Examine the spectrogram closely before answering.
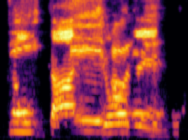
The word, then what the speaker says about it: Jordaine: Right, Jordan, but it's Jordan. Yes, it's IFBB I say Jordaine, but the way it's spelled.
